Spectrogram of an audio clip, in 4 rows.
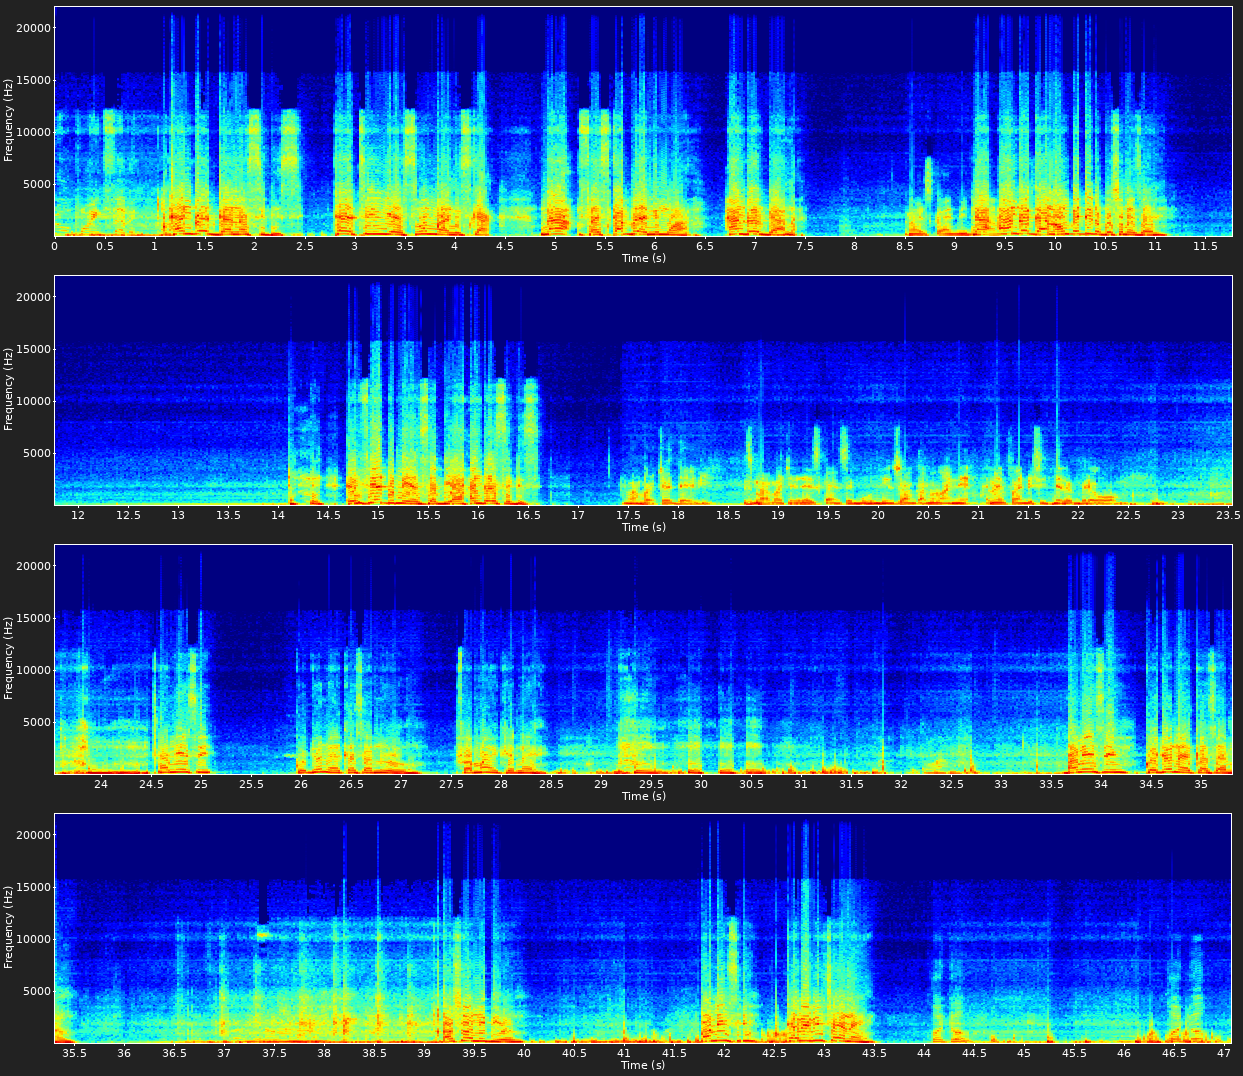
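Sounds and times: low steady hum: 0:00.0 - 0:47.0
low indistinct voice: 0:36.6 - 0:38.3.

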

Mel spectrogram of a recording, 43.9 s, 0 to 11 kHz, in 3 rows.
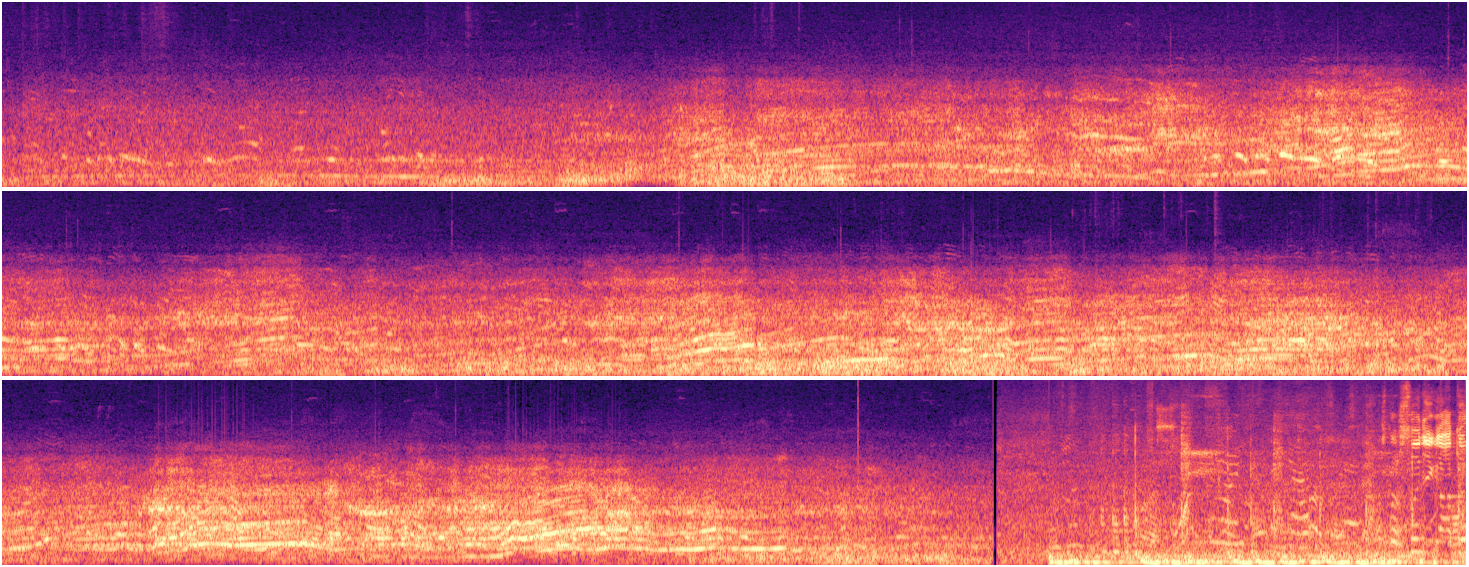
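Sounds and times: car engines revving: 0:00.0 - 0:43.9.

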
